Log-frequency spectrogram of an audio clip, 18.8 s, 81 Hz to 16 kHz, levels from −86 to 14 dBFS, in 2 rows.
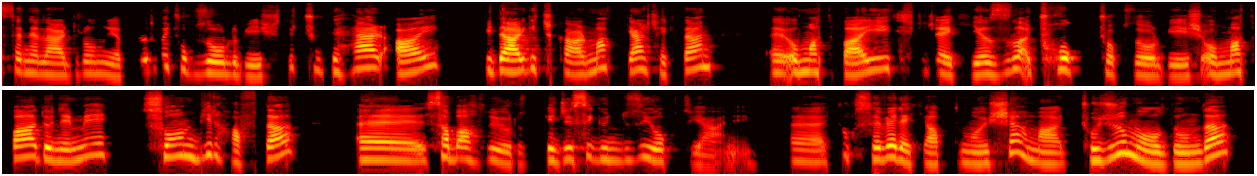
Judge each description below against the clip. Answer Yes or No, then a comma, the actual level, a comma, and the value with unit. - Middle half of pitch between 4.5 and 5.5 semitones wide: Yes, average, 5.2 semitones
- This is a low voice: No, high, 210 Hz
